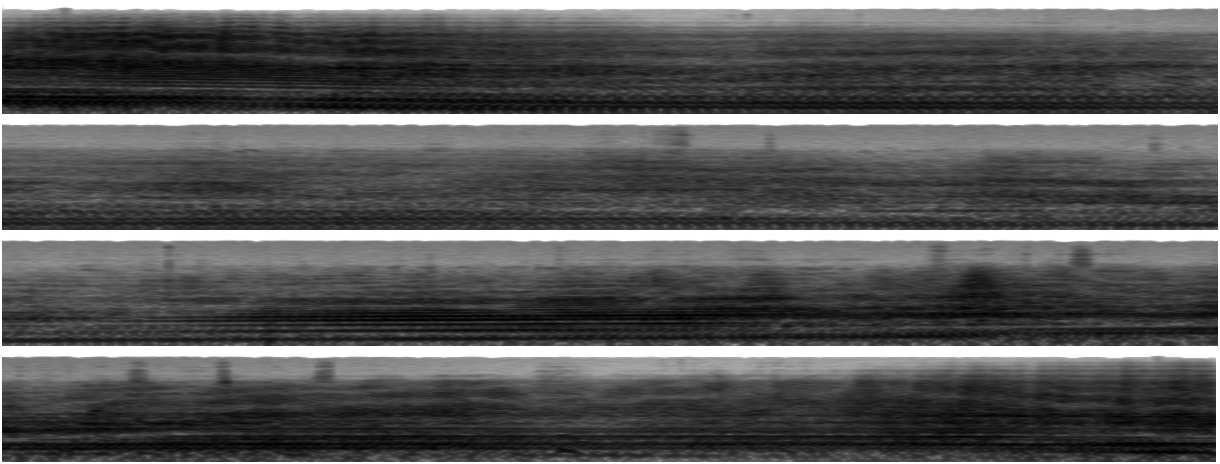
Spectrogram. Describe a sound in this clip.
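A small propeller plane's engine drones overhead, its pitch rising and falling as it swoops past.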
